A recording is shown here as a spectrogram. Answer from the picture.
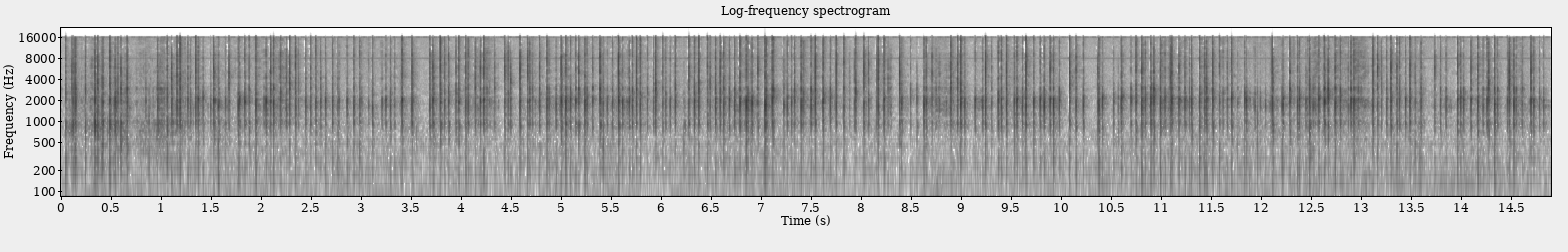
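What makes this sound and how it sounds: Long nails rapidly tap and scratch the top and sides of a small, hollow, closed white and orange cardboard Paracetamol box held in both hands. The result is a dense, steady stream of quick, dry clicks and scratchy rustles, bright and thin with almost no low end and no ring after each tap.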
